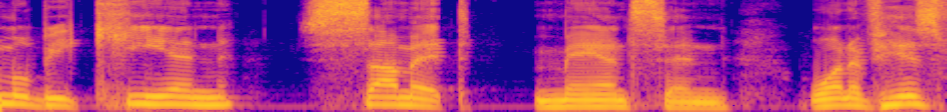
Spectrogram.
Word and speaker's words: Cian: C-I-A-N. How would you pronounce that? – C-I-Cain? – Yeah, I would go with Sean because it looks, it's actually pronounced Kian.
